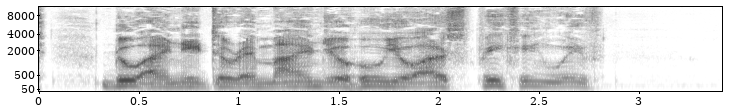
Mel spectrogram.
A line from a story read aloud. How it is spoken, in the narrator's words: in frustration barked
